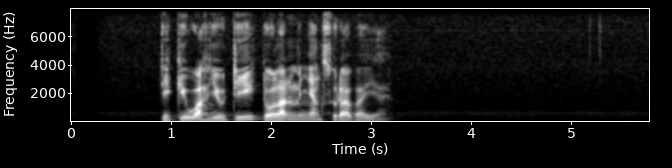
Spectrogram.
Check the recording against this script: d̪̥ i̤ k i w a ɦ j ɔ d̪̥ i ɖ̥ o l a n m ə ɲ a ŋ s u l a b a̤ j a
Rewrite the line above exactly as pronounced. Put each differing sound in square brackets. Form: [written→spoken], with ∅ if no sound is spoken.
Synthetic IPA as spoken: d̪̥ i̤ k i w a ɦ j [ɔ→u] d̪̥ i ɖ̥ o l a n m ə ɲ a ŋ s u [l→ɾ] a b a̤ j a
